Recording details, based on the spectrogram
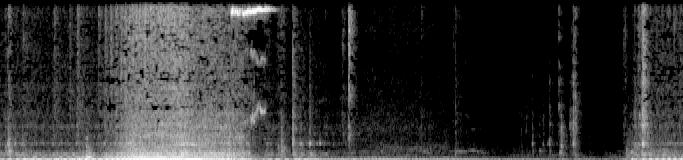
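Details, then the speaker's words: Honda Beat FI scooter with fuel in the tank, before repair; revs up loud, drops to a faint stumbling idle, then climbs again, dying when throttled; weak fuel pump pressure. "Oke, jadi kondisi mesinnya itu nggak stabil kawan ya. Tuh, RPM naik turun stasioner atau langsamnya. Pada saat kita lakukan penarikan gas, tuh tiba-tiba mati toh."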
